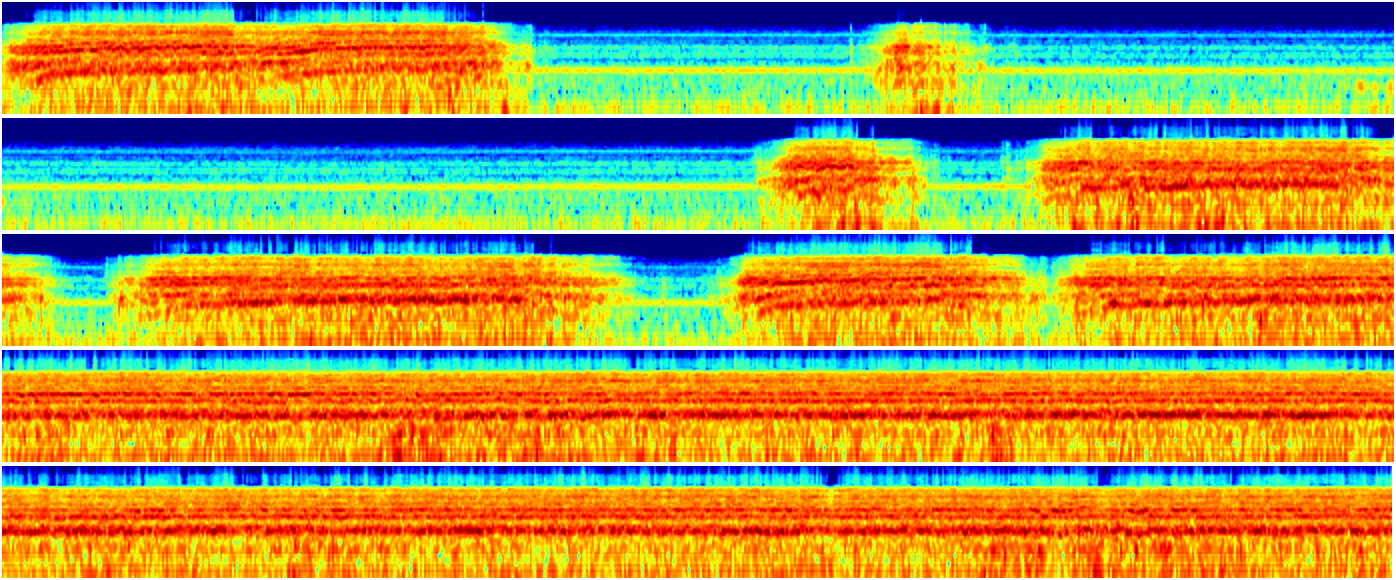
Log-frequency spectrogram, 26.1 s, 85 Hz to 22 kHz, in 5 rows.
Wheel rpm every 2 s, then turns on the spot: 140, 10, 0, 0, 90, 130, 100, 160, 230, 230, 230, 240, 230.
2-4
